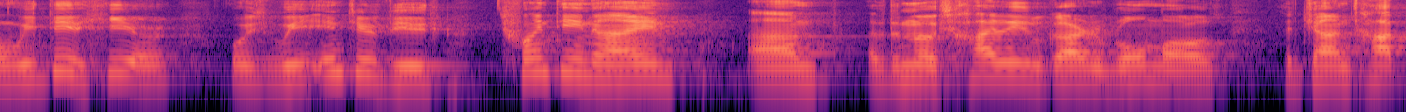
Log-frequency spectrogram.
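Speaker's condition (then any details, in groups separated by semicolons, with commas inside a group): Cerebral palsy; affects movement and speech, delayed walking and talking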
